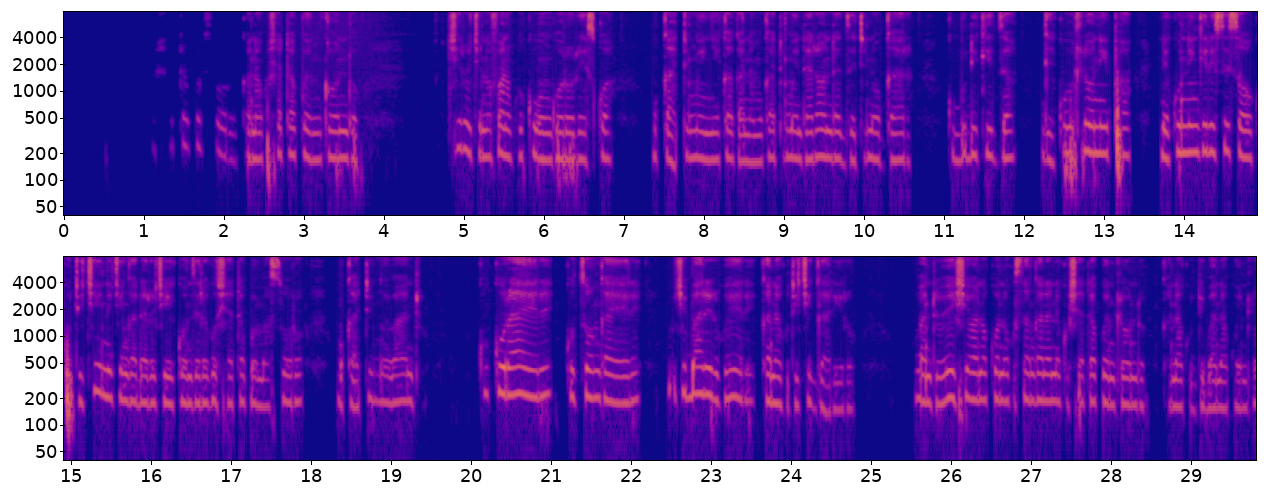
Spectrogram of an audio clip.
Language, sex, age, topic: Ndau, female, 36-49, health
